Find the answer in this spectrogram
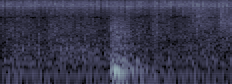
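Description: A single dull thump on a wooden pulpit about a second in, as a sheet of paper is laid down onto the lectern. Quiet room tone around it.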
